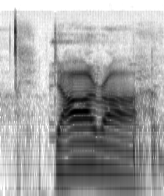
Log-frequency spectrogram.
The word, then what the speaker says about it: Dara: then Ironton slow down Dara that's how you say it yes you are that's the right way Dara if you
